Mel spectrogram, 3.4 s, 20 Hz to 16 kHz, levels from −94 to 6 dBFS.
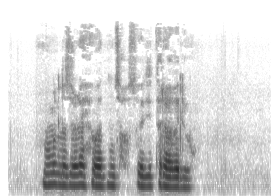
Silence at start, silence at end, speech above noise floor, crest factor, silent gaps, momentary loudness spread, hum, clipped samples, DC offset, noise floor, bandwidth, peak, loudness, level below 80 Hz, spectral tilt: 0.55 s; 1 s; 40 dB; 18 dB; none; 10 LU; none; under 0.1%; under 0.1%; -62 dBFS; 11 kHz; -6 dBFS; -22 LUFS; -66 dBFS; -7.5 dB/octave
